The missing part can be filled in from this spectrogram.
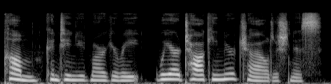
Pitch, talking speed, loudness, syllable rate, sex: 200 Hz, 145 wpm, -18 LUFS, 5.8 syllables/s, female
